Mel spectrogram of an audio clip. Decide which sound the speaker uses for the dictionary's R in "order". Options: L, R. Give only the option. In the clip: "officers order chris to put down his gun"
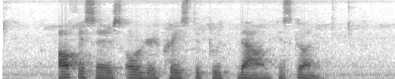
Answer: R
